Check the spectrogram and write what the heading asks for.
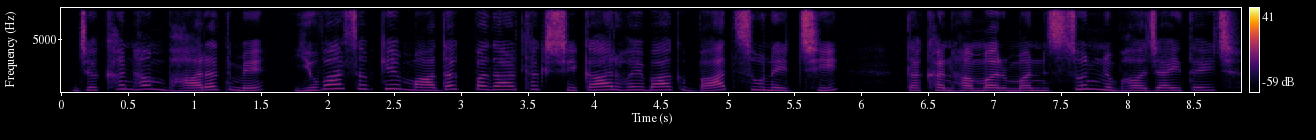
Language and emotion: Maithili, sad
